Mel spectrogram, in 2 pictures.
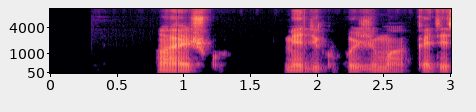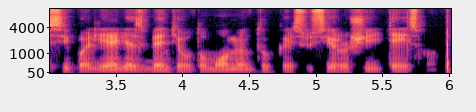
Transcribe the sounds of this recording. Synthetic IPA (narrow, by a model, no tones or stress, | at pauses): ɐɪʃkʊ̥ | mʲɛd̪ʲɪkupɐʒʲɪmɐ̰kɐt̪ɛsʲɪpɐlʲiɛɡʲɛsbʲɛnt̪jɔʊt̪oːmɔːmʲɛnt̪ukɐɪsʊsʲɪɾṵɔʃʲeiːt̪ʲɛɪsmɑː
